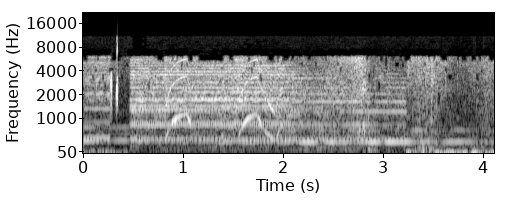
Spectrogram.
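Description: A siren sweeping up and down twice, each sweep under a second, over several steady held horn-like tones.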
